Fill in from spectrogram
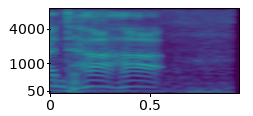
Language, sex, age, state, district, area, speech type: Sanskrit, male, 18-30, Karnataka, Chikkamagaluru, rural, read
